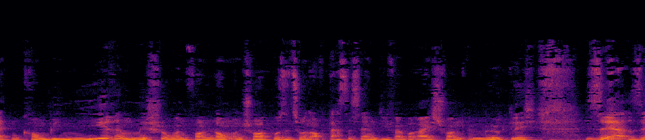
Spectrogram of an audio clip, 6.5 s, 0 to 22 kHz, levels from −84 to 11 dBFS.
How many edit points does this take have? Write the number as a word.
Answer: zero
